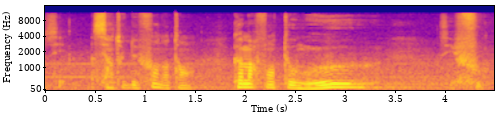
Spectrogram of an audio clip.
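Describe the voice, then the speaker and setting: Whispering at a fairly slow pace over noticeable background noise. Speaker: urban explorer vlogger. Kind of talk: exploration vlog narration. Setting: outdoors and inside abandoned building at night. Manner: soft-spoken, speaking quietly; animated.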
